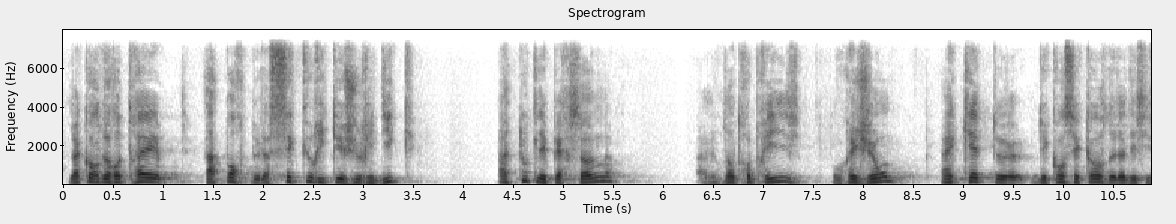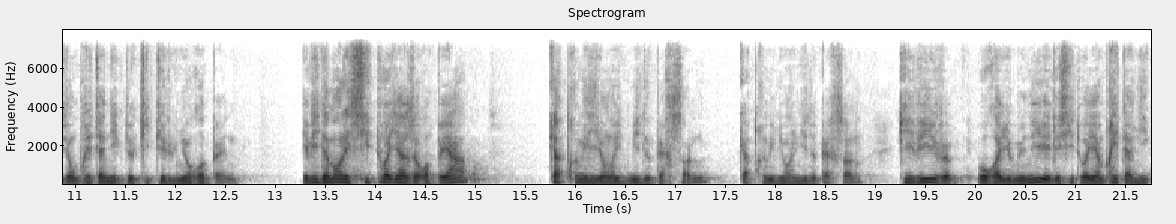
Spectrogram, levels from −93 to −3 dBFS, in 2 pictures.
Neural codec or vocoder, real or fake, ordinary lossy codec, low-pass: codec, 16 kHz, 4 kbps, FunCodec, trained on Chinese and English, 50 frames a second; fake; none; 7.2 kHz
